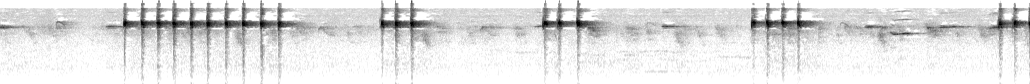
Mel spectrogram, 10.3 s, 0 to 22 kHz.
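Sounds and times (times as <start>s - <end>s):
blue-crowned hanging parrot shrill high ticking calls: 0.0s - 3.1s, 3.8s - 4.4s, 5.4s - 6.1s, 7.5s - 10.3s.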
